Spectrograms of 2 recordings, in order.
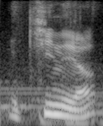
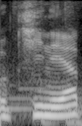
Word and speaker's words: Okinea: Alors, Okinea. Okinea, c'est pardon. ça. Okinea parce qu'on est keen, on est sympa, on est OK.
